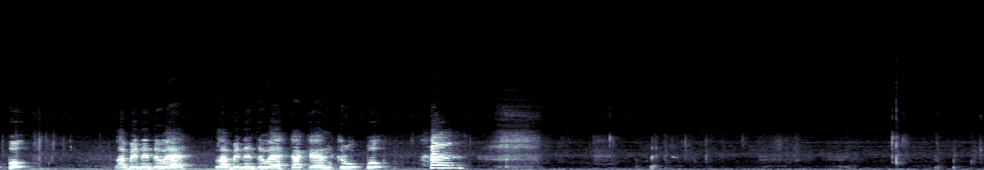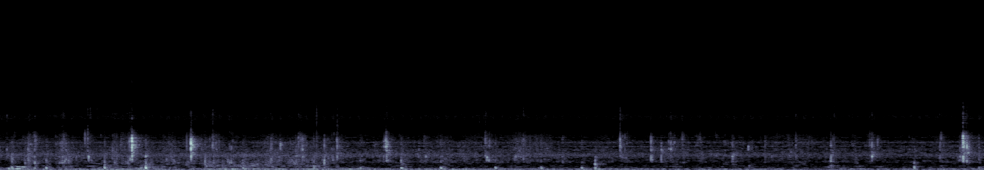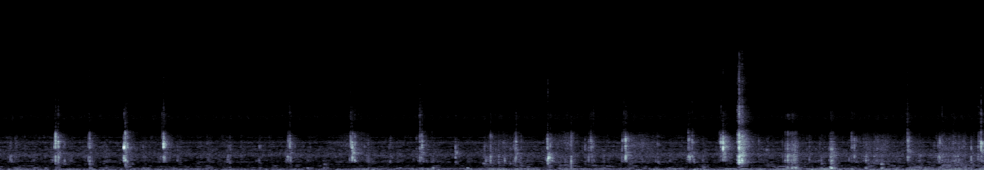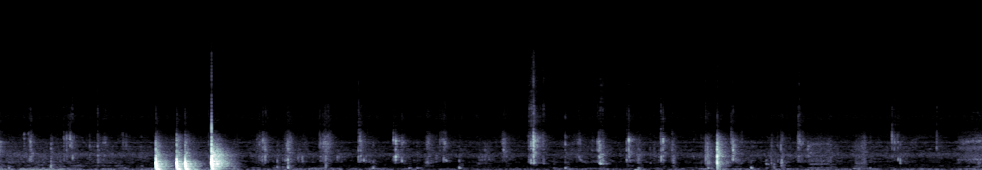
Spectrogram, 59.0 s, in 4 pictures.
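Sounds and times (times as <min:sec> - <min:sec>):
crackers crunching: 0:00.3 - 0:01.6, 0:26.6 - 0:46.3, 0:48.0 - 0:58.4
person chewing: 0:00.3 - 0:01.6, 0:08.9 - 0:46.4, 0:48.0 - 0:58.9.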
